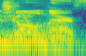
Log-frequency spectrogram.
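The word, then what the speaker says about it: Mjölnir: If you say Mule nerf, it's so close to it. Like, how do you say that weird thing? Just say Mule nerf without the F at the end, and you're good.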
